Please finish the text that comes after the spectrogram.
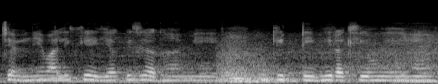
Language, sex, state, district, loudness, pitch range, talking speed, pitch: Hindi, female, Chhattisgarh, Raipur, -16 LUFS, 185-200 Hz, 165 wpm, 190 Hz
